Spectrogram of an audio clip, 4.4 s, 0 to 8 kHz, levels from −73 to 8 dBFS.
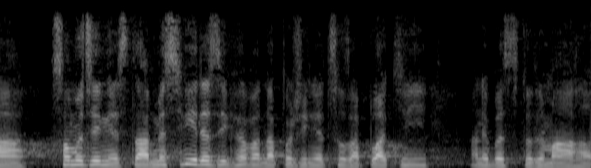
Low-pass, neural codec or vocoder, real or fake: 7.2 kHz; codec, 24 kHz, 0.9 kbps, WavTokenizer, medium speech release version 1; fake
